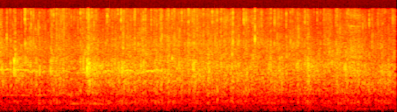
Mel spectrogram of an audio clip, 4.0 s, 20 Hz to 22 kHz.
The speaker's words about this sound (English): And I was told this morning, 7 people at least prayed to receive Jesus yesterday. Go ahead and clap.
